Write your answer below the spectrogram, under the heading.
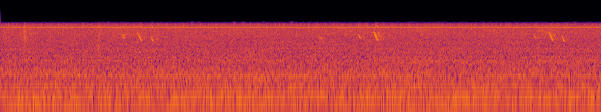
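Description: Faint, very short bird chirps in small groups about every two seconds, over a steady hiss and a thin, constant high-pitched tone.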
